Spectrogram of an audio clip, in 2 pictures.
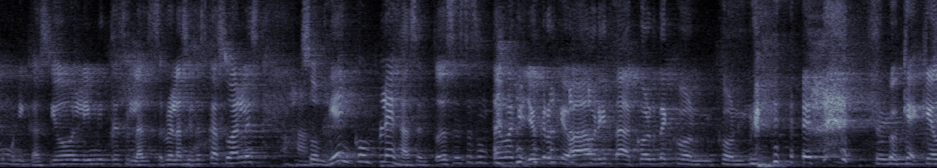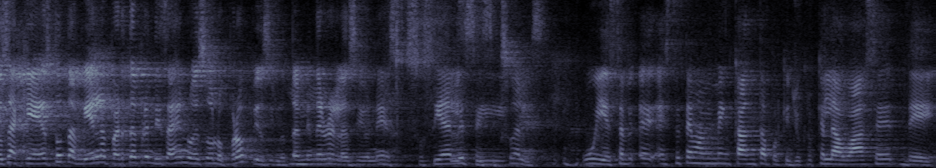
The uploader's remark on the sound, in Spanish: Este fue nuestro primer episodio en vivo desde Eremita Cervecería donde celebramos el Día de la Soltería el 11/11.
